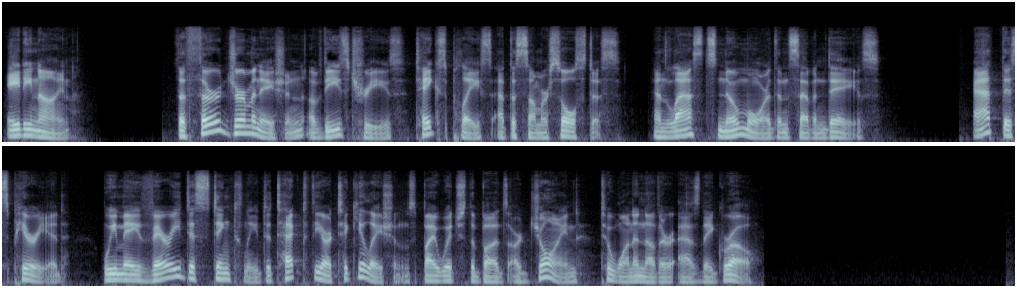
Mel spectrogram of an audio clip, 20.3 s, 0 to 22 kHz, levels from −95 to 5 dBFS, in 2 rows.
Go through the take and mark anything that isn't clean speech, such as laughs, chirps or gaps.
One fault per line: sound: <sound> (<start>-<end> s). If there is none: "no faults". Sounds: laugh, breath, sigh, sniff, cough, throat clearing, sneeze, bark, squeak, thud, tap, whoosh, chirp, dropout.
no faults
